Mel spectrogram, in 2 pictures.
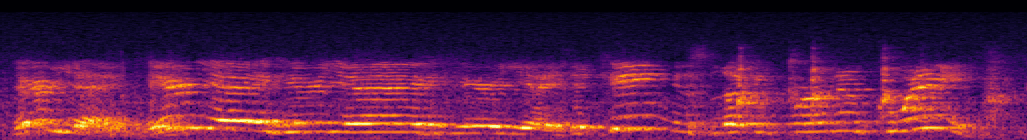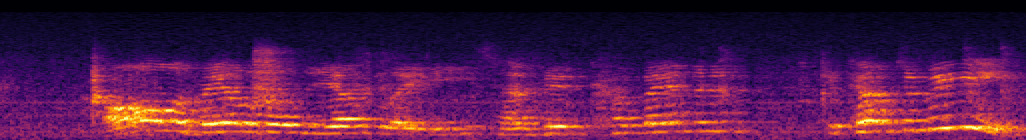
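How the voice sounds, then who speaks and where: A man's voice: very high voice, animated, measured pace, lo-fi sound, heavily acted. A man voicing a pompous, scheming royal villain in an amateur puppet show, crying out repetitively like a herald. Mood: pompous proclaiming. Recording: very echoey hall, distant mic, faint noise.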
